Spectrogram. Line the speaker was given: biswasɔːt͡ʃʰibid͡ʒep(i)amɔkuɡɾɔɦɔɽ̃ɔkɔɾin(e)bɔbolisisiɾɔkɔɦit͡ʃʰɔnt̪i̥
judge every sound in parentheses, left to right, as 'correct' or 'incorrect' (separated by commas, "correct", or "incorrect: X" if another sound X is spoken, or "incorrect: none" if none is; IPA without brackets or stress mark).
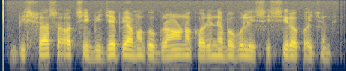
correct, correct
